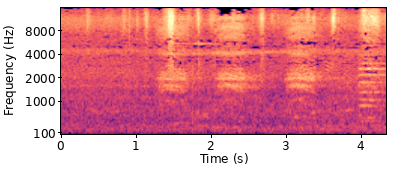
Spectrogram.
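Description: A crow cawing three times, a little under a second apart: short, harsh calls.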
